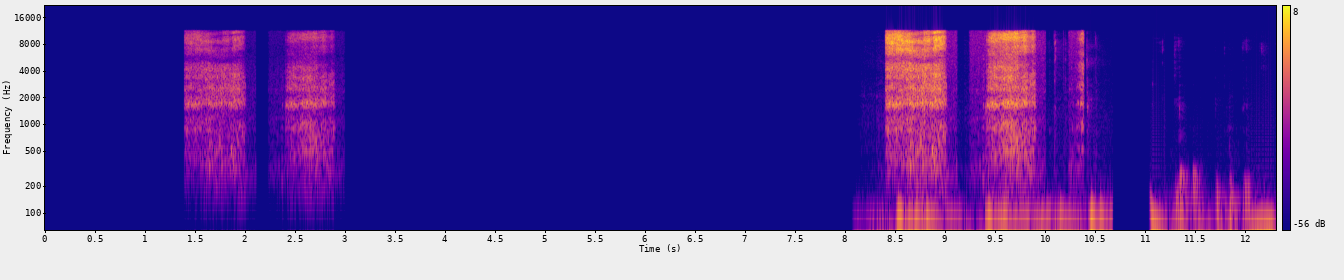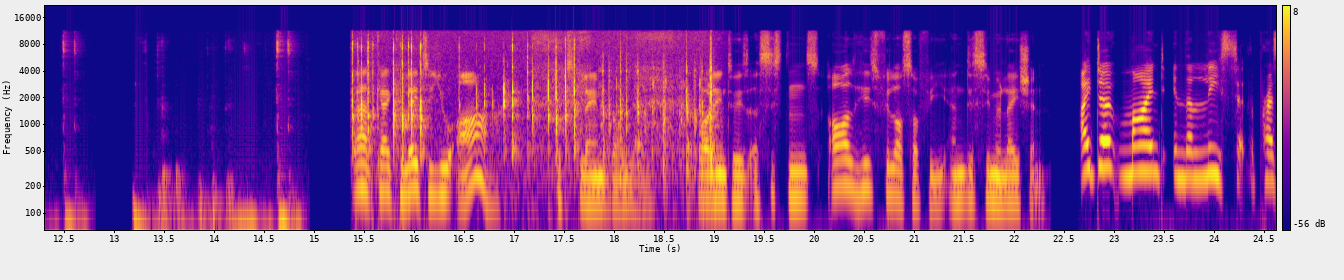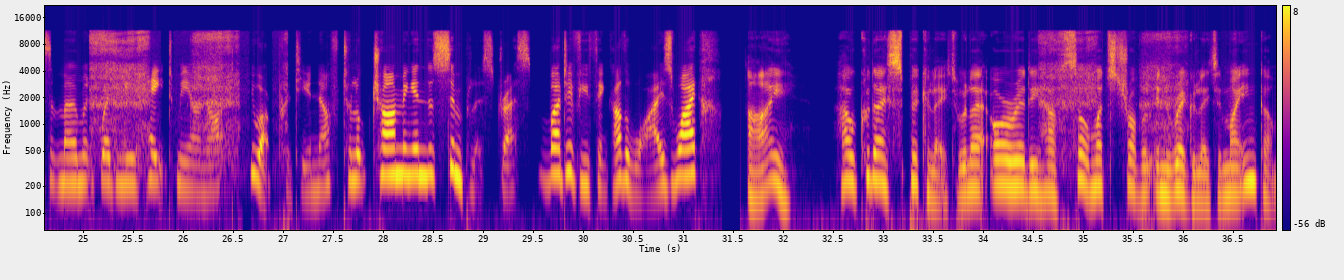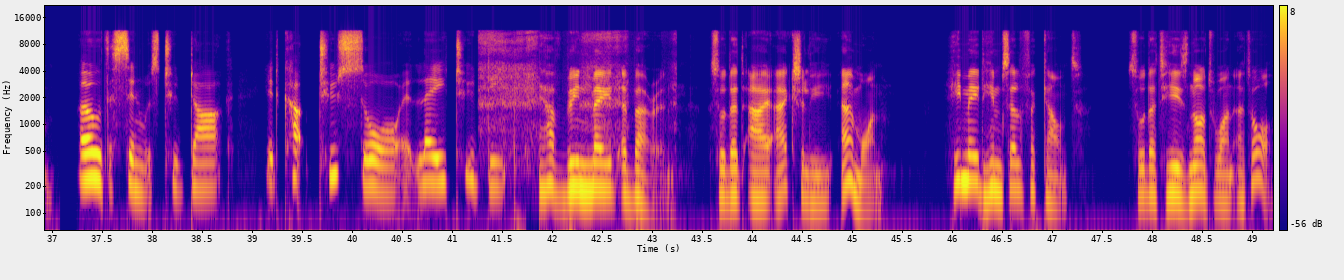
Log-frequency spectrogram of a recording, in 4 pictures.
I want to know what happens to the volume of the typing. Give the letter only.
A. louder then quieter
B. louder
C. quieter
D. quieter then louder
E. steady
B.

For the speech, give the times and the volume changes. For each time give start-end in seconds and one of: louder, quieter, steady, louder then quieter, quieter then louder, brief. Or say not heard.
15.3-49.1 steady.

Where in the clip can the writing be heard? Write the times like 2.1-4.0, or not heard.
1.4-3.0, 8.3-10.4, 17.1-18.8, 25.1-27.1, 34.5-36.5, 41.2-43.2.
